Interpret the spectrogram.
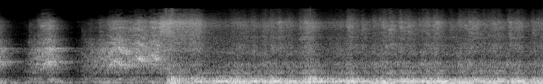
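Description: A hot-started 468 big-block V8 with a Muther Thumper roller cam. The starter cranks weakly for about a second and a half before the engine catches, then the engine runs with a steady, heavy low rumble. The owner puts the weak cranking down to a small trunk-mounted battery and an undersized cable.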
